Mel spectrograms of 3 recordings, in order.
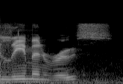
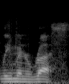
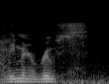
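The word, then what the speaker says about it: Leman Russ: that stupidly armored troop transport did you say lehman roose yes it's not pronounced lehman russ that is not what german says it is it is lehman ruse well i'm not german everyone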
